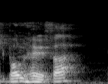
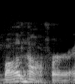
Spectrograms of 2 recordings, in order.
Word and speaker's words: Bonhoeffer: Of course, then it was Dietrich Bonhoeffer because I'm from the Netherlands. And it was only later that I realized that there were a lot of people who pronounced his name Bonhoeffer and that there was a very lively community in the United States that studied his work.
